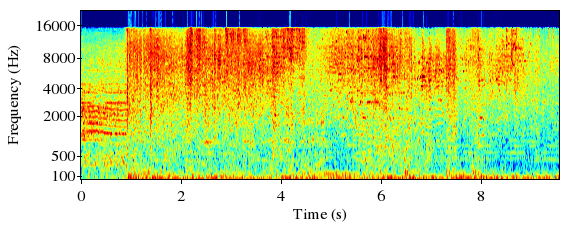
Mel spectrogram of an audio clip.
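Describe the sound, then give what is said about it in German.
A kerosene explosion after a plane crash bursts in with a sudden loud boom about a second in, then a dense, sustained roar with crackling and rattling debris that continues steadily to the end. “Das Kerosin explodierte, vergrub die Trümmer unter einem Flammenmeer.”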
